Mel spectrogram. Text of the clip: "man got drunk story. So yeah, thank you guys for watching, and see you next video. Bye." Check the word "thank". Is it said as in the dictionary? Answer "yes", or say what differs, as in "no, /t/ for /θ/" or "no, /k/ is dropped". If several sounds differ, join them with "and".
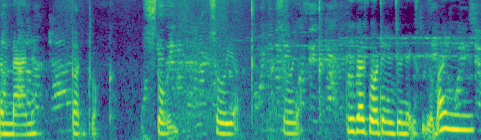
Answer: no, /s/ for /θ/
